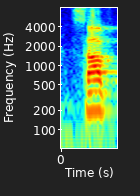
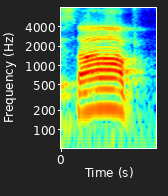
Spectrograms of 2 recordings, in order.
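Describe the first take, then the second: First: The word is said plainly without extra force. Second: The word is said with extra breathy force.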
